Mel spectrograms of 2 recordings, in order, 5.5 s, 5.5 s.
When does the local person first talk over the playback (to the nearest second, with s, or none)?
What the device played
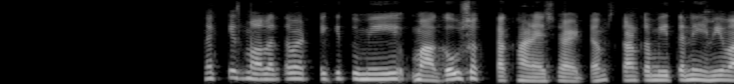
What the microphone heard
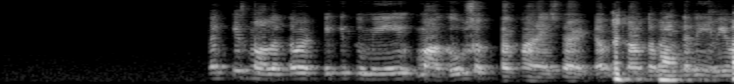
5 s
